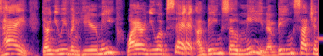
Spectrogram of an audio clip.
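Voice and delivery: high, exasperated heckler; frustrated outburst. Acted. Heckler to the Buddha who ignores him, frustrated outburst. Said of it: "the man gets so frustrated".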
